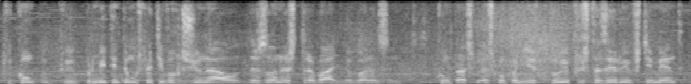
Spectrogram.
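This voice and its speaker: A man with a European Portuguese accent giving halting, technical explanations as an expert in an interview. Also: on the high side, fairly even intonation, music in the background. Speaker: marine survey expert being interviewed.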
